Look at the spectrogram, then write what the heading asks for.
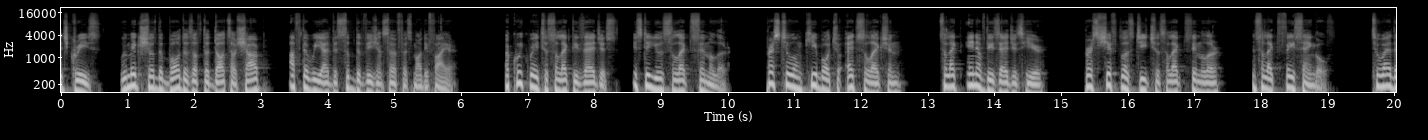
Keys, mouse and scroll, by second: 10.8 2, 13.0 click, 15.6 shift+g.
